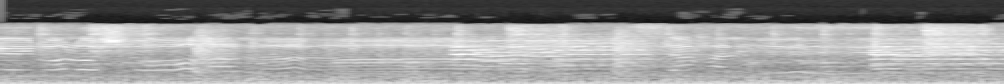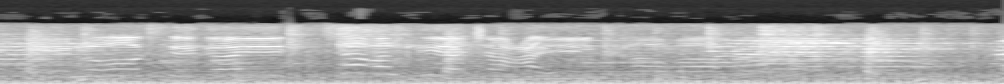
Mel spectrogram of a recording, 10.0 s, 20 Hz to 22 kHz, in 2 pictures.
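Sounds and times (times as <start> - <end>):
instrumental backing: 0.0 - 10.0
person singing with bending pitch: 0.0 - 10.0.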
